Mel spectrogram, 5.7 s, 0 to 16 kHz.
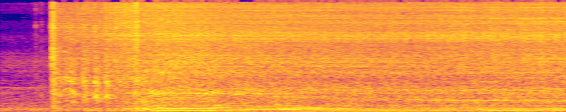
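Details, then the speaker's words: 2012 Kia K7 2.4 GDI Theta II, 143,891 km, after engine boring rebuild (broken crank bearings, failed oil pump and balance shaft; new coils and plugs). It earlier had a gravel-like rattle and shaking. Now it starts with a short flare, then settles into a smooth, even idle. Normal idle. "엔진 보링 완 보니 완료 했구요 보링 하면서 소모품 부 소 이거 레스코 1 스팍 부르고 도 동시 교환 이루어졌습니다 엔진 상태 양호하구요 엔진소리 양호합니다"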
